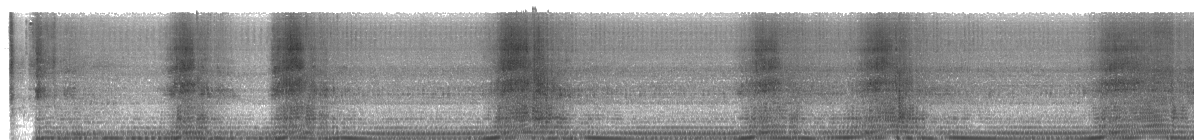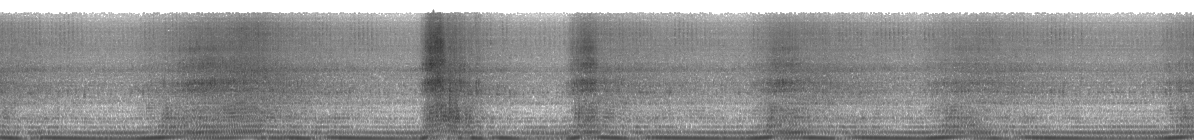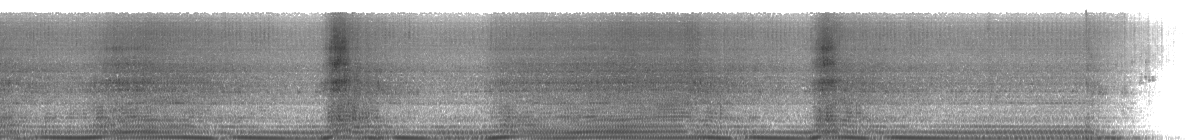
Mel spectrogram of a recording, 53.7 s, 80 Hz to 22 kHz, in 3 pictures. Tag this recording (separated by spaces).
automobile car engine ignition sports v-6 vehicle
